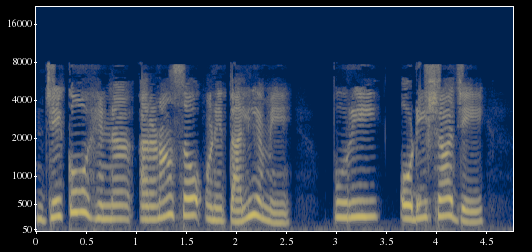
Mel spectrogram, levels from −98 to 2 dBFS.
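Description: Low-bitrate AAC compression, likely AAC-LC, runs through the whole speech clip. The encoder had too few bits per frame to code every frequency band, so it discarded the top of the spectrum and quantised the rest coarsely. Nothing remains above about 7.9 kHz, and the damage is plainly audible as dull, smeared speech with a warbling, fizzy edge on sibilants, which fits a bitrate of around 24 kbps.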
